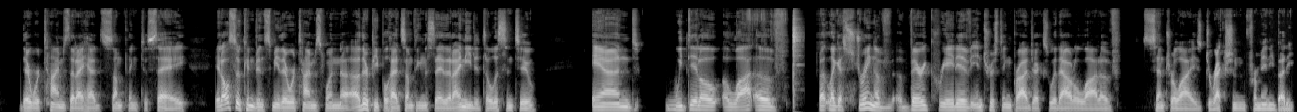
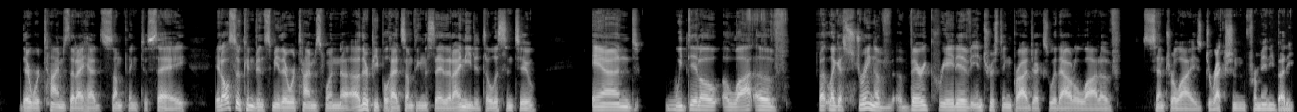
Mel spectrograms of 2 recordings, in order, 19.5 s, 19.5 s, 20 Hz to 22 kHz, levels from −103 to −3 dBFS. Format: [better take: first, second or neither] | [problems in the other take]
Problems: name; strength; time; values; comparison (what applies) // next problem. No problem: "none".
second | clattering dishes; loud; at 12 s; peak 1 dB above the speech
